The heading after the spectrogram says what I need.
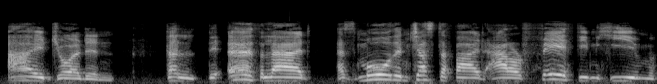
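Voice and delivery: a light Scottish lilt on the comic line; half-hearted Scottish read of the line; Scottish accent. Shown as a demonstration. Reading the alien's line to his co-host in mild Scottish. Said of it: "if it was spelled out more like".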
